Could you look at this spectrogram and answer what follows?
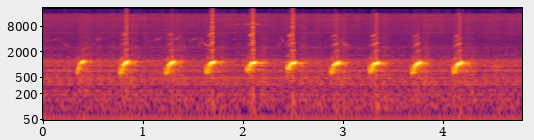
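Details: During the day, a male White-breasted waterhen used as a decoy gives ten clipped, hooked notes in a steady, even series about every half second, recorded live on a fixed camera.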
